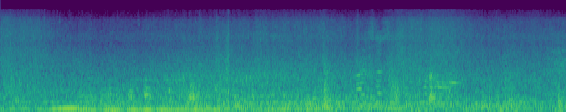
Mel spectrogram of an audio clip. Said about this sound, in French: On est à quai, à bord du bateau.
